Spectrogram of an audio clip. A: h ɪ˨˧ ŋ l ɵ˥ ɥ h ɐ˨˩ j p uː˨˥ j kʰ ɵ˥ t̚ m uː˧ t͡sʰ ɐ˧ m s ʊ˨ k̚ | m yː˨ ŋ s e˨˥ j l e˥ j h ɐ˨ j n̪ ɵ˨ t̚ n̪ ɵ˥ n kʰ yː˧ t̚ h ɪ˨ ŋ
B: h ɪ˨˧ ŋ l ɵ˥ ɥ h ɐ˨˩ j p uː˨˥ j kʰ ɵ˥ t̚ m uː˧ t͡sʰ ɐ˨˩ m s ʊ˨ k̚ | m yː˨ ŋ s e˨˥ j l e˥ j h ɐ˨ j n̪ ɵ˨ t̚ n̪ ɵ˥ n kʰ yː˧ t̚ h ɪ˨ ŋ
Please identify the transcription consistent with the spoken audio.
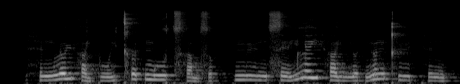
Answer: B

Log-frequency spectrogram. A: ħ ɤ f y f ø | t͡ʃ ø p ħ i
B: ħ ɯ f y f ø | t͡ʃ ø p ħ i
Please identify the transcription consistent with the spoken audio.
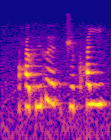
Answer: B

